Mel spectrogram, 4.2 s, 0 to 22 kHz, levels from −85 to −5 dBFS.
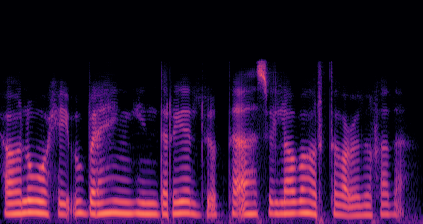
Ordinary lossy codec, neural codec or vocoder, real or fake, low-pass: none; codec, 16 kHz, about 1 kbps, DyCAST, with the encoder's durations; fake; 7.2 kHz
